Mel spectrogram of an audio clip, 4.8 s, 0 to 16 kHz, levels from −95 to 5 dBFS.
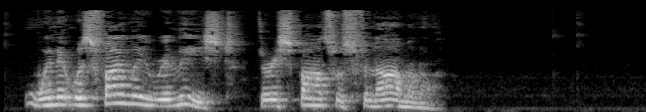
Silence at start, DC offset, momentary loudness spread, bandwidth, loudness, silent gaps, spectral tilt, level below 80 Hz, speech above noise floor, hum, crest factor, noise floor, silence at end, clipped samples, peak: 0.2 s; under 0.1%; 8 LU; 11.5 kHz; -19 LUFS; none; -4 dB/octave; -66 dBFS; 52 dB; none; 16 dB; -71 dBFS; 1.55 s; under 0.1%; -4 dBFS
